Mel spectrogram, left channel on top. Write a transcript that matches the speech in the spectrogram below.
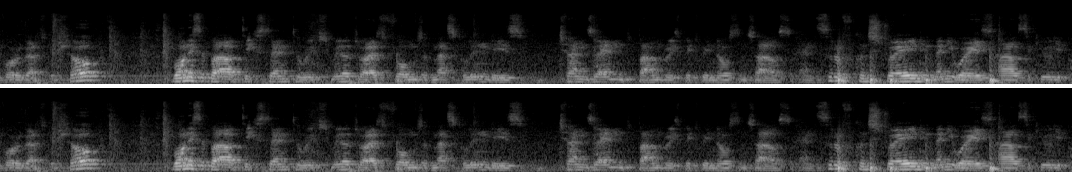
photographs will show. One is about the extent to which militarized forms of masculinities transcend boundaries between North and South and sort of constrain in many ways how security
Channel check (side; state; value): both; identical; correlation 1.00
